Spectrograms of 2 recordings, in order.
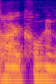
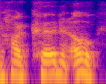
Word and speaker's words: Harkonnen: There's an umlaut on the real word, Kevin, but I've been pronouncing it that long that way, so I go with Harkonnen. But it's I'm from Northern Ireland, so it's simply how I pronounce my vowels. So yeah, I've tried some of them out, but it's Harkonnen. O.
